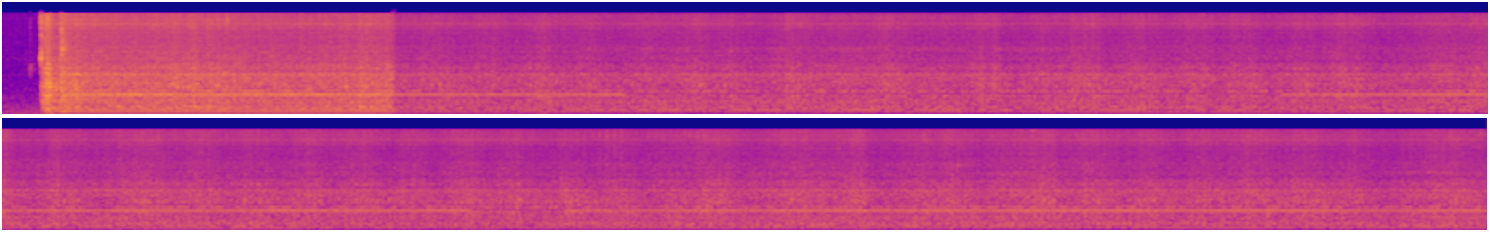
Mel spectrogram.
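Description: Drill press motor switched on about half a second in and running steadily while a twist drill bit cuts screw holes through an aluminum plate. It is louder for the first few seconds, then settles to an even hum with a faint steady tone.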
